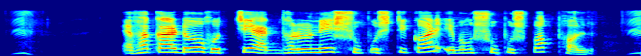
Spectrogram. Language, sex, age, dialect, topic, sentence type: Bengali, female, 51-55, Standard Colloquial, agriculture, statement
